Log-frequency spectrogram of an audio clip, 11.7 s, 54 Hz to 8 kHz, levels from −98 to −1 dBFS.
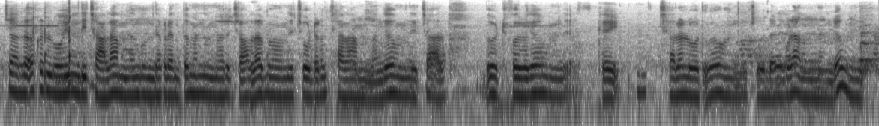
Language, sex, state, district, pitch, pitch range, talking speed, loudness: Telugu, female, Andhra Pradesh, Srikakulam, 185 Hz, 175-195 Hz, 140 wpm, -17 LUFS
